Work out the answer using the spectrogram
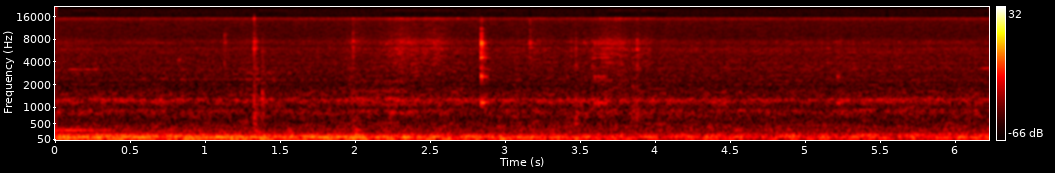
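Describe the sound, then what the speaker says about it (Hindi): A car rolling to a stop in traffic during a driving lesson, with a steady low engine and road rumble throughout and a few faint clicks on top, heard close from inside the vehicle. "बहुत सुंदर कार रोकी ऐसे"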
